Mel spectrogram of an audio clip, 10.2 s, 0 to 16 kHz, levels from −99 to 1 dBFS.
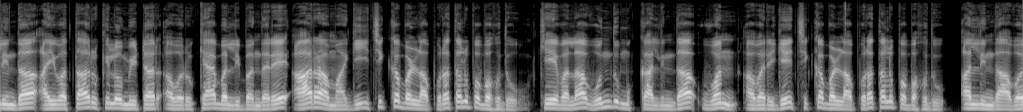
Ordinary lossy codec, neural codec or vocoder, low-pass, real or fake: none; none; 14.4 kHz; real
